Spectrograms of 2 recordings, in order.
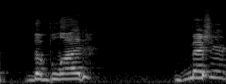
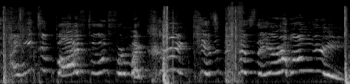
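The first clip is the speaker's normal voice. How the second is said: retold crying; 10 semitones higher than usual. Mother on the phone in the checkout line, crying. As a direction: replay the sobbing plea at the checkout. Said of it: "I was crying".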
